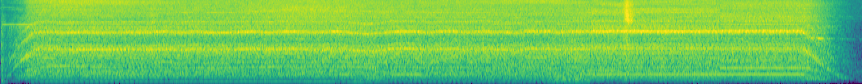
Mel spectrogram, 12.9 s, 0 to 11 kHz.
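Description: A Dreame Z30 cordless vacuum with its soft hard-floor brush, running in automatic mode, gives a steady, close whine with a high tonal hum that holds level for about twelve seconds and then winds down.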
